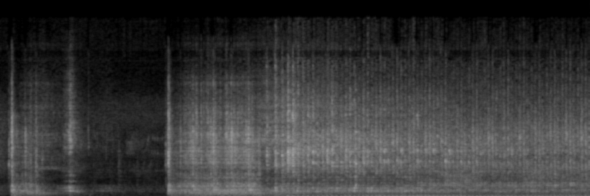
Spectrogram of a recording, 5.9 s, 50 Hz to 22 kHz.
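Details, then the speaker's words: Restored Ferguson TE20 petrol tractor, main jet set 1.5 turns out; runs with rough uneven low beat then falters and dies when throttle opened, fuel starvation: a sediment tube with tiny hole in the new tank outlet only let fuel drip into the bowl. "No, I reckon at the start of the video I said that thing's not keeping up with it. It's only dripping into that bowl. I don't reckon it's keeping up."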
